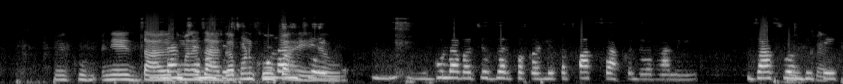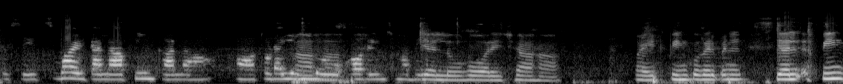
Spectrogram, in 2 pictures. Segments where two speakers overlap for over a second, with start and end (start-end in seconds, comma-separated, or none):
1.5-3.3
